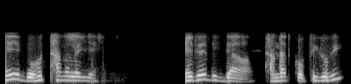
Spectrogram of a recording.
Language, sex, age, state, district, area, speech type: Assamese, male, 18-30, Assam, Charaideo, rural, conversation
